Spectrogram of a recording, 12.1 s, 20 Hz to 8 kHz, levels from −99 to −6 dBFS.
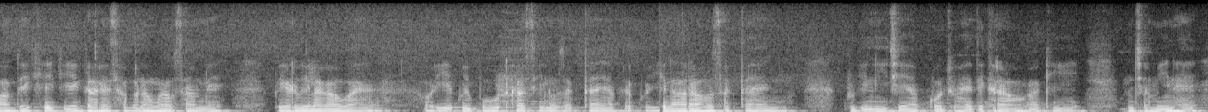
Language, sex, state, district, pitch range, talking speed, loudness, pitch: Hindi, male, Bihar, Jahanabad, 115-120 Hz, 195 wpm, -19 LUFS, 115 Hz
